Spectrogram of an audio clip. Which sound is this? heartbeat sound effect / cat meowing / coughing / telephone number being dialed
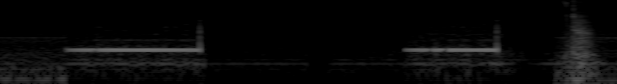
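telephone number being dialed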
